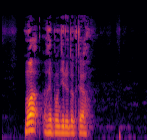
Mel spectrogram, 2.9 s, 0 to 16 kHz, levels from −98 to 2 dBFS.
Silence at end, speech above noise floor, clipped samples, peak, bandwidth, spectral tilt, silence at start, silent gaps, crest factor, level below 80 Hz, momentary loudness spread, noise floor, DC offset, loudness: 1.15 s; 46 dB; under 0.1%; -6 dBFS; 11.5 kHz; -6 dB/octave; 0.5 s; none; 24 dB; -64 dBFS; 12 LU; -73 dBFS; under 0.1%; -28 LUFS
